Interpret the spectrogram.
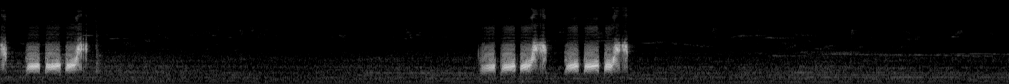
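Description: Caged cucak kopi bird calling in loud runs of quick repeated notes. One run ends about a second in, and two more runs of about four notes each come around five and six seconds in.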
